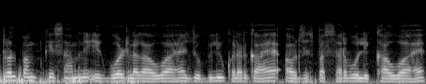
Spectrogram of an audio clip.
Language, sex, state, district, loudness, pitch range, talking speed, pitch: Hindi, male, Uttar Pradesh, Lalitpur, -17 LUFS, 140-150 Hz, 295 wpm, 145 Hz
